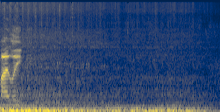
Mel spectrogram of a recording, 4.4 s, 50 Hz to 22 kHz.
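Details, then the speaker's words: LS V8-swapped OBS Ford Bronco at idle, with no RPM, coolant or oil-pressure gauges working yet: a deep, even V8 burble at steady idle with no knocks, misses or ticks. It sounds healthy. "But I'll fire it up and we'll see a little idle clip."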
